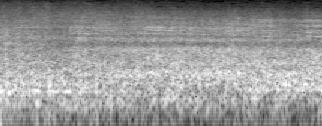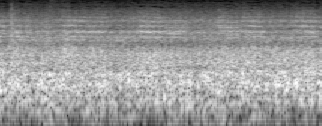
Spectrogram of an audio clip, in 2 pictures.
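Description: Metal wheels squeal against the rails.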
